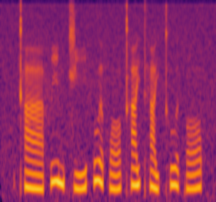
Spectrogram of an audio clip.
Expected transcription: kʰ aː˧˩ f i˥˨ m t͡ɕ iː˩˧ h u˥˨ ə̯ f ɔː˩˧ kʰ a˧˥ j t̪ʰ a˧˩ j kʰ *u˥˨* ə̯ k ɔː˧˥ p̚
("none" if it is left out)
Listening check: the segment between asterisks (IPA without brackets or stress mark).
u˥˨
